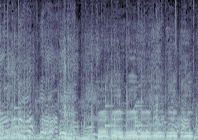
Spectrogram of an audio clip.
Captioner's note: laughing; all cheering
